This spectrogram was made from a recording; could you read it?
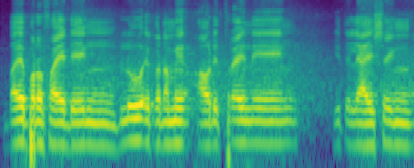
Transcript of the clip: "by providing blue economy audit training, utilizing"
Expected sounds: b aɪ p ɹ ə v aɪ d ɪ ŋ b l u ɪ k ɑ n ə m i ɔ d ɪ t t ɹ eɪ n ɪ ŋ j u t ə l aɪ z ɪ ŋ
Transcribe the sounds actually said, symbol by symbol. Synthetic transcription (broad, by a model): b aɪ p ɹ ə f aɪ d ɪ ŋ b l u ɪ k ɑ n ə m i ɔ d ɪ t t ɹ eɪ n ɪ ŋ j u t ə l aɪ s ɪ ŋ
